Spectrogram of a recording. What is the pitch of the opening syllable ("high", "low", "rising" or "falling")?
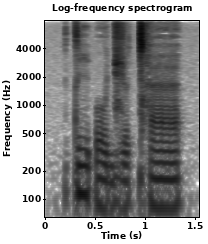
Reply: high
